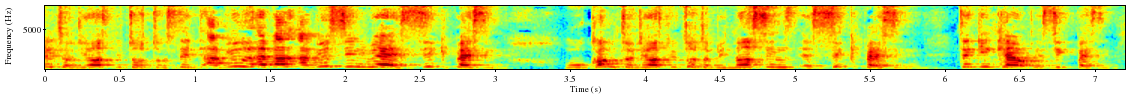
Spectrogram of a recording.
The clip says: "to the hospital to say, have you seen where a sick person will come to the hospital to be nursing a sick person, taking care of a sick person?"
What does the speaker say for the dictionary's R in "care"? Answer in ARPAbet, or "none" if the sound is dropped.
R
